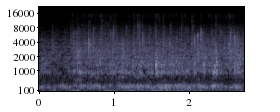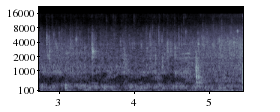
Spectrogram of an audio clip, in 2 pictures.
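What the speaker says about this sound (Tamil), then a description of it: "ஆயில் கொஞ்சம் ஹீட் ஆனாலும் அதில் வந்து இந்த சிக்கன் பீஸ்களை வந்து இப்படி வச்சிடலாம்" Chicken pieces fry in hot oil for a biryani, giving a steady close sizzle and crackle with brief pops, and no voices are heard.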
